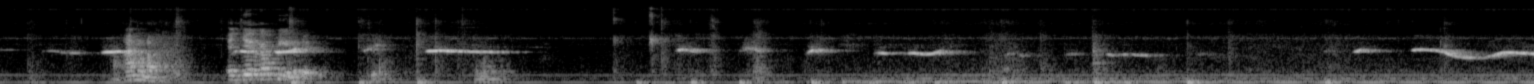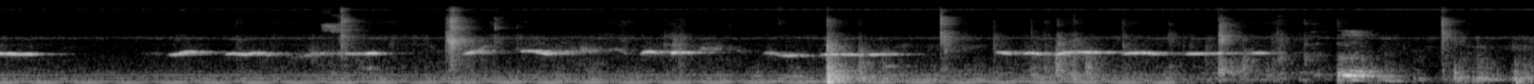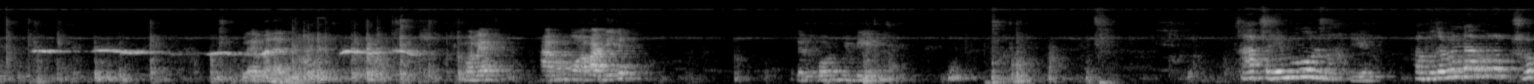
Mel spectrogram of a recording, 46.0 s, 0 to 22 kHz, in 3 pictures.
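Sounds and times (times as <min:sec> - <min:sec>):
low pulsing hum: 0:00.0 - 0:29.7
person whistling a tune: 0:03.6 - 0:05.2, 0:06.5 - 0:12.1, 0:31.0 - 0:33.4, 0:34.1 - 0:35.1.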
